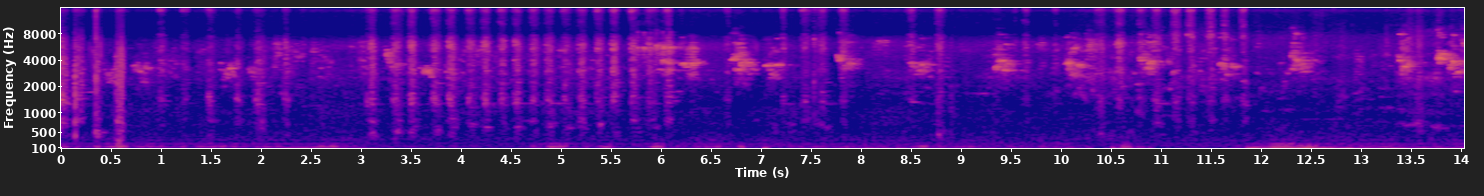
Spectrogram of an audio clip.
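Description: Faint chirping of small birds, many short high chirps, with scattered light clicks over a low hum.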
